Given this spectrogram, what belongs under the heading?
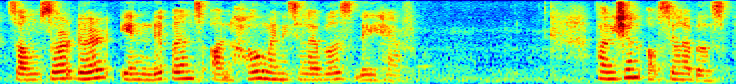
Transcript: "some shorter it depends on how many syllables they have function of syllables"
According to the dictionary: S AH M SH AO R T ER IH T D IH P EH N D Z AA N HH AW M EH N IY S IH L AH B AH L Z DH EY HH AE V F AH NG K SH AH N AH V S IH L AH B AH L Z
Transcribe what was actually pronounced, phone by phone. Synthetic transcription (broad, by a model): S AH M S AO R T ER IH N D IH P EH N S AA N HH AW M EH N IY S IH L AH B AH L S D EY HH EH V F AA NG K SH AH N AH F S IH L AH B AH L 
